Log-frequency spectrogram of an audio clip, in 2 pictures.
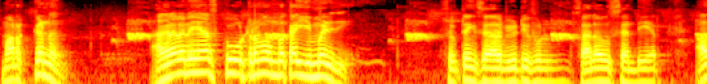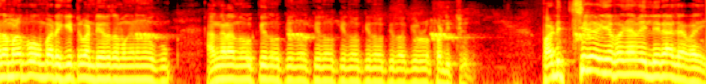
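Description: With lively intonation and a fairly high pitch, a man talks in a normal speaking voice. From Kerala, Thrissur district (Kodakara). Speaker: film director telling life stories. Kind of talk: storytelling interview.

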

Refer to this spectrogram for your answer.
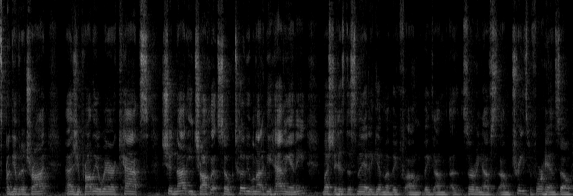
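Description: There is light background noise and audible room echo as a man speaks at a moderate pace in a monotone, flat delivery. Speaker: food reviewer. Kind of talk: casual vlog chat. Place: home room. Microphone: camera far.

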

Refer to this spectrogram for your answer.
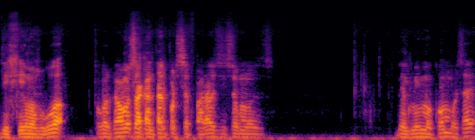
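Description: Fairly low in pitch, a man talks at a moderate pace. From Spain, Madrid. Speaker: rapper. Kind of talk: casual chat.

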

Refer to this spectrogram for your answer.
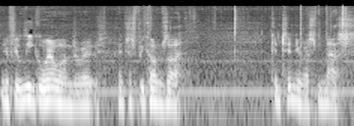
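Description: A man talks at a moderate pace, with background noise noticeable behind him. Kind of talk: casual repair commentary. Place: garage. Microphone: phone near.

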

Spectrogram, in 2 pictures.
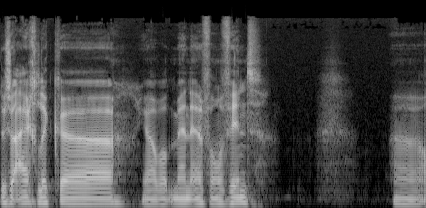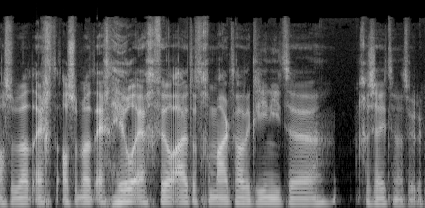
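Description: Over a quiet background, a man speaks at a moderate pace in a fairly low, flat monotone, the sound dry with no echo. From Groningen, northern Netherlands; northern Netherlands. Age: 30s. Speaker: former marine special forces diver; podcast guest. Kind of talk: casual interview, personal story. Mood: relaxed storytelling. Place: studio. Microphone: studio mic.

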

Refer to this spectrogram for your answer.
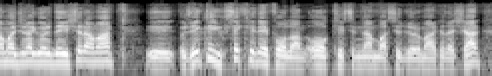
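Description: Fairly quick and fairly high, a man's voice is recorded dry with no echo against a quiet background. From Turkey, Manisa (Kırkağaç); Manisa, Turkey. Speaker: exam prep teacher (Turkish and literature); exam prep teacher. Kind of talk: educational vlog talk. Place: car. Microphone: phone near.

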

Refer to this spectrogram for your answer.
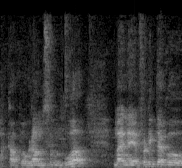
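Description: There is audible room echo as a man talks at a fairly slow pace. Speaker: storyteller. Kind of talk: anecdotal storytelling to camera. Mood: humorous, lively. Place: home room.

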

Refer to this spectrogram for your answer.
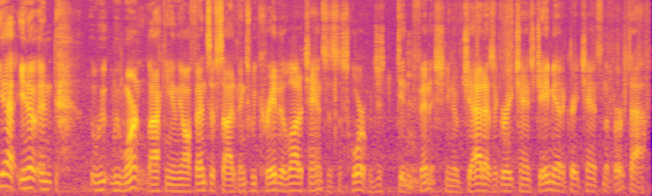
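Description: Light background noise sits behind a man talking at a very fast pace with ordinary pitch variation, in a dry sound with no echo. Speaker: head coach. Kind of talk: interview answer. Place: stadium.

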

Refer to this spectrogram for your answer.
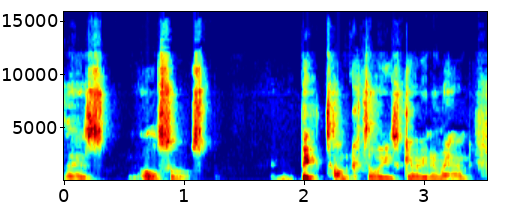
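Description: A man with a normal speaking voice at a fairly low pitch, against a quiet background. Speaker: civil engineer. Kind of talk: interview. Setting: video call. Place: home room. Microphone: video call.

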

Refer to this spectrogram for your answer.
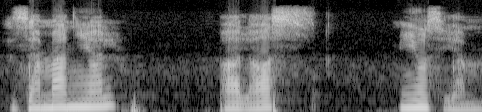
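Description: Her voice has a dark, mellow tone and is somewhat breathy. The woman speaks at a medium pitch with ordinary pitch variation. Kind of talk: ASMR history vlog narration.

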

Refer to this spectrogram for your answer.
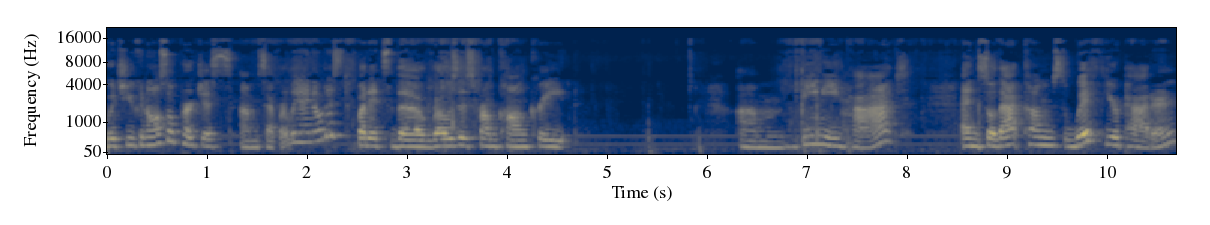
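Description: Speaking with a Canadian accent, a woman uses lively intonation at a fairly slow pace over light background noise. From Ontario, Canada. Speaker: knitting podcaster and yarn dyer; knitting podcaster. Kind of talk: casual podcast talk to camera. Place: shop.

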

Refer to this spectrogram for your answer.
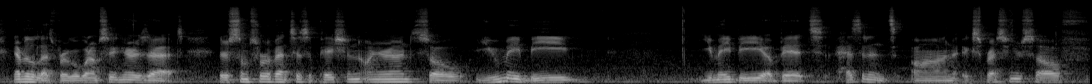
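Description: Against light background noise, a man with fairly low pitch talks at a moderate pace with ordinary pitch variation. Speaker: tarot reader. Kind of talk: tarot reading commentary. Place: home room.

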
